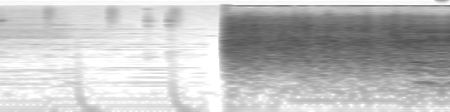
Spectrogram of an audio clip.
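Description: Faint background music, then about a second in a studio audience breaks suddenly into loud applause and cheering.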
